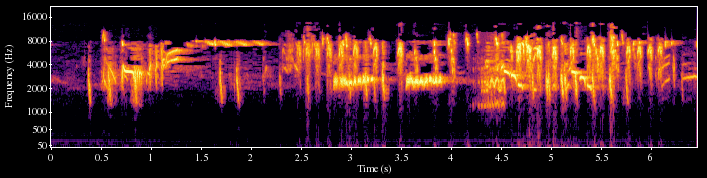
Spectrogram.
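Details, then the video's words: Lure recording of thrush song for hunting at dawn: an opening whistled phrase with a long thin note, then loud varied chirps, steady whistles and a busy chattering finish. "صوت السمن لصيد الصباح"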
